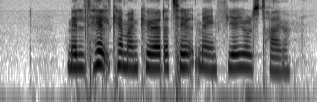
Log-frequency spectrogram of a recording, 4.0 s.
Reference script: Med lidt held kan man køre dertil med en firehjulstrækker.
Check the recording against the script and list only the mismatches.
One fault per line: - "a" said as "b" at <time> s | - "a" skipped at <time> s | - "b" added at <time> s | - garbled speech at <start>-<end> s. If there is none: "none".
none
